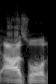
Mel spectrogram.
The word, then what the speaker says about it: Oswald: you up Lee Lee Harvey Oswalt? He almost said it wrong. Because of Candace. I've been working on saying it. Lee Lee Lee Oswald Harvey.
